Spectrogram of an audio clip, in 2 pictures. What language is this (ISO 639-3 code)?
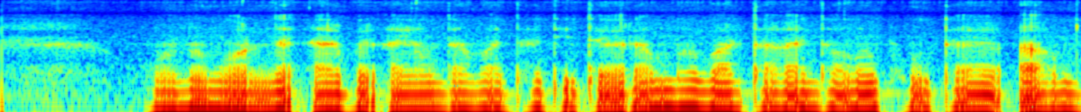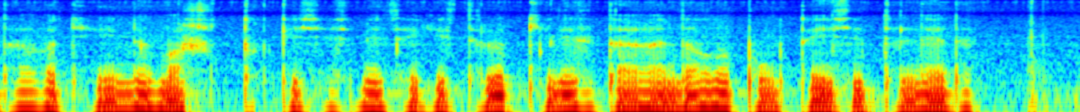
kaz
